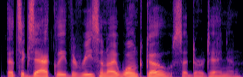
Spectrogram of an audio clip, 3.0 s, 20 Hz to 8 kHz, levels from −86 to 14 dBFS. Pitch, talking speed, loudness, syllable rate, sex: 140 Hz, 180 wpm, -18 LUFS, 4.9 syllables/s, male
